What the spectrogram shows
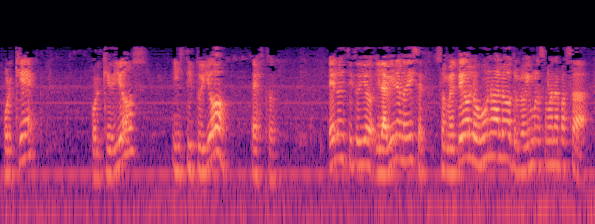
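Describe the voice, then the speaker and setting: A man's voice: high-pitched, lively intonation, normal speed, muffled recording, slight background noise. A Chilean man preaching a sermon in a conversational teaching manner, asking the congregation rhetorical questions. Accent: Chilean Spanish. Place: church hall.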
